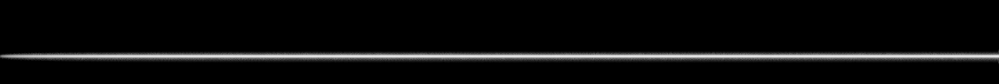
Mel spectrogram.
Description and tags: A wave remanifesting the "sound" of a tinnitus. Created in Adobe Audition.
noise, ear, tinnitus, loop, whistling, ringing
